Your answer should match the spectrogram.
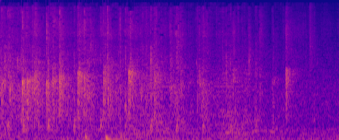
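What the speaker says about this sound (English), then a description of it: "Another round of applause, ladies and gentlemen." Audience applause at a formal launch event, a moderate crowd clapping steadily for a few seconds with scattered sharper claps, slowly thinning out toward the end.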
